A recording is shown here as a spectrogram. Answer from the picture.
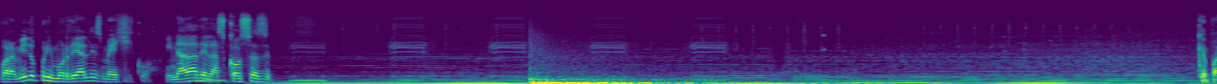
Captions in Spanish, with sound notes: PERO PARA MI, LO PRIMORDIAL ES MEXICO. Y NADA DE LAS COSAS DE... [Zumbido de el celular] [Bip]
